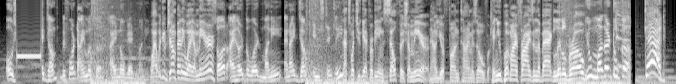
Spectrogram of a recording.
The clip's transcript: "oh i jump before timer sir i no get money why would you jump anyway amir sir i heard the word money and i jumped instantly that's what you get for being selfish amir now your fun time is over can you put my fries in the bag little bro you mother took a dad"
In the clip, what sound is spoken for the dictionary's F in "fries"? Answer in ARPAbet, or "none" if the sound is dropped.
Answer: F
